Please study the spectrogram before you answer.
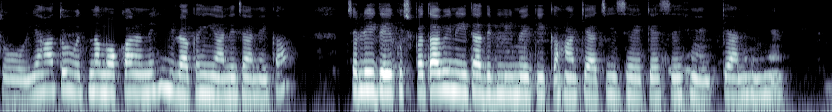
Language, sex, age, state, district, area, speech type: Urdu, female, 18-30, Delhi, South Delhi, urban, spontaneous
